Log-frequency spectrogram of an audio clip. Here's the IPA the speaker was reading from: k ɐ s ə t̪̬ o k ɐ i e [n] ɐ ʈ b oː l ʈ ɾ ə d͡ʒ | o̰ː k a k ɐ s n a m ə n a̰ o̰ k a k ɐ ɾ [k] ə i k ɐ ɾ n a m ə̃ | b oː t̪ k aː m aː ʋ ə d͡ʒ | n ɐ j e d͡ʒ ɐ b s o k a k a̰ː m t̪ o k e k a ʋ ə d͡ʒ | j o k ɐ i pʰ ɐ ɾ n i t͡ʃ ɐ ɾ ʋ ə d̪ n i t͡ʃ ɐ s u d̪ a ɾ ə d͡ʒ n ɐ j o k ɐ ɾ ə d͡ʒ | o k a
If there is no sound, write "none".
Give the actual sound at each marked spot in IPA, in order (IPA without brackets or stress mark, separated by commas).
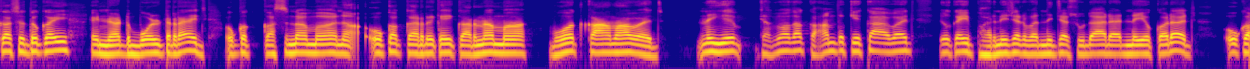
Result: n, k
